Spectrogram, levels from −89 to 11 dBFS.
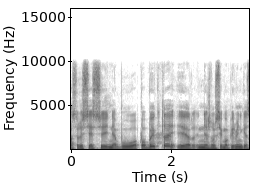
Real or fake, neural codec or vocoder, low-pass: real; none; 9.9 kHz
